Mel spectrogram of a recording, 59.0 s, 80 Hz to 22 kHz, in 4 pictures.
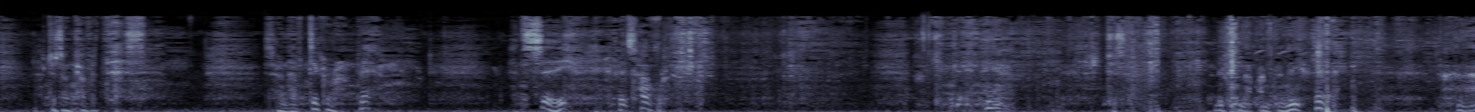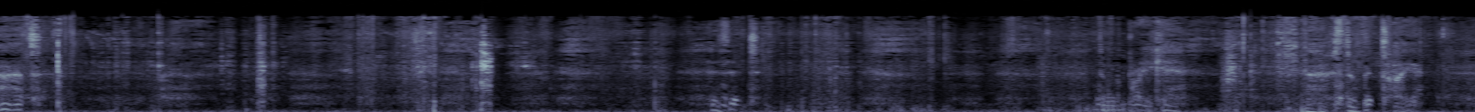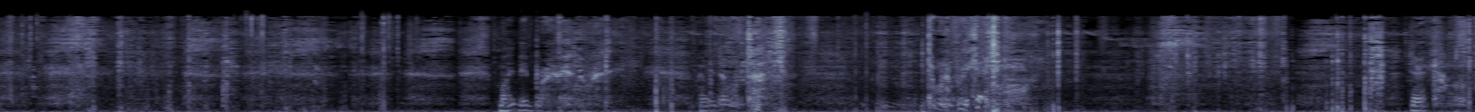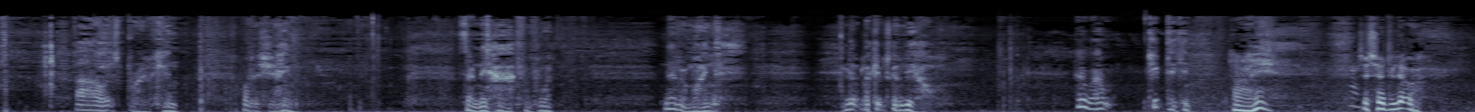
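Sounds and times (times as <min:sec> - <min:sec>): hand fork scraping soil: 0:09.0 - 0:33.5, 0:34.4 - 0:47.2.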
